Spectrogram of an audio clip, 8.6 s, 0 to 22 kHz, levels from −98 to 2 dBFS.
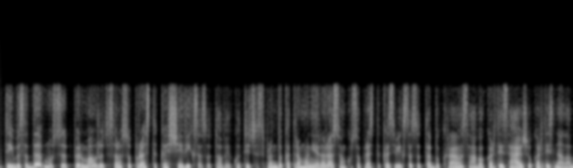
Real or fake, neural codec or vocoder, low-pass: fake; codec, 24 kHz, 0.9 kbps, DualCodec; 10.8 kHz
